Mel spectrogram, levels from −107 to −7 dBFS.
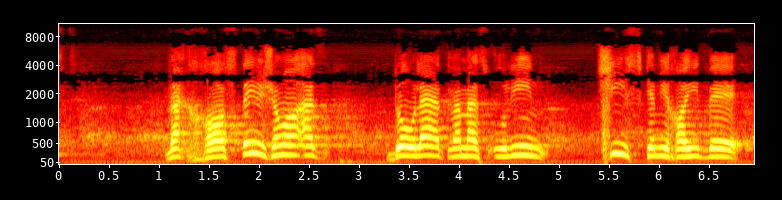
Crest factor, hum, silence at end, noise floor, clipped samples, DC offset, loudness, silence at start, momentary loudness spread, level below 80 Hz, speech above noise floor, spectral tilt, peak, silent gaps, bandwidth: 18 dB; none; 0 s; -45 dBFS; under 0.1%; under 0.1%; -23 LUFS; 0 s; 10 LU; -56 dBFS; 23 dB; -7.5 dB/octave; -6 dBFS; none; 6.4 kHz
